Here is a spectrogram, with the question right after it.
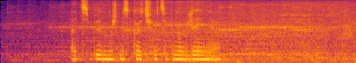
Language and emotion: Russian, neutral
